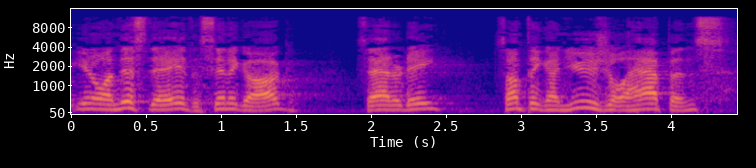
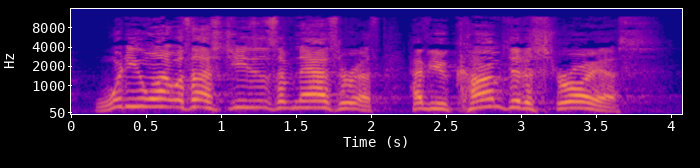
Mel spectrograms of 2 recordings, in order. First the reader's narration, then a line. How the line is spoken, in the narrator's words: a man in their synagogue who was possessed by an impure spirit cried out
